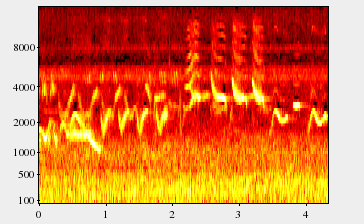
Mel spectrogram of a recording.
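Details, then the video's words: Chinese hwamei singing bright, fluid whistles: a falling slur, then repeated upturned loops and rising-falling notes, several phrases strung quickly together, clear above a soft hiss. "Hoa mi hót giọng hay"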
